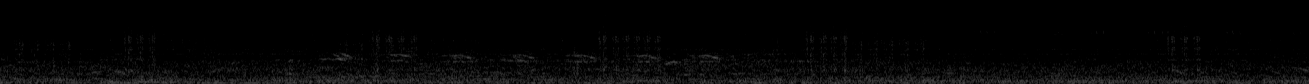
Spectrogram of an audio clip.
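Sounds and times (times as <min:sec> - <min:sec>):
faint chirping bird calls: 0:00.1 - 0:13.0.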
